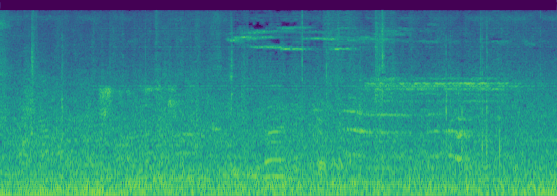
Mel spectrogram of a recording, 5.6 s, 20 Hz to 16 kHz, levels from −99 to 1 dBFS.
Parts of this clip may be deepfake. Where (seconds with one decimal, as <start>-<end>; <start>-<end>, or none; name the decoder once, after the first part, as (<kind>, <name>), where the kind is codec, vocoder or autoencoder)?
0.9-5.6 (vocoder, BigVGAN v2)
